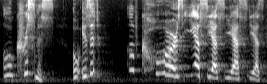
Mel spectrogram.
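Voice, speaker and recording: A woman's voice: high voice, sing-song, takes it slowly, heavily acted. A woman playing an eccentric, merry old lady time traveller in a radio play, with grand old-fashioned phrasing and repeated words. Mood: amused, lofty. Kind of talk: live radio-play acting.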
